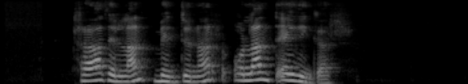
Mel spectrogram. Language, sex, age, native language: Icelandic, female, 50-59, Icelandic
